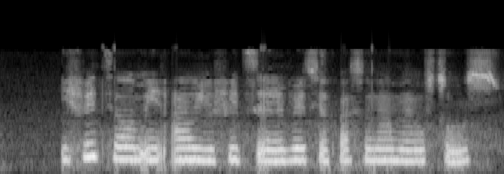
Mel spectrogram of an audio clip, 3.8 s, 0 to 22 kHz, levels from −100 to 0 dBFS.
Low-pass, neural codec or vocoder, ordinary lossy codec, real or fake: 19.8 kHz; none; AAC, 24 kbps; real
